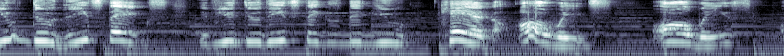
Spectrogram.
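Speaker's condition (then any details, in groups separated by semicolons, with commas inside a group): Spastic cerebral palsy; spastic, quadriplegic, hands affected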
